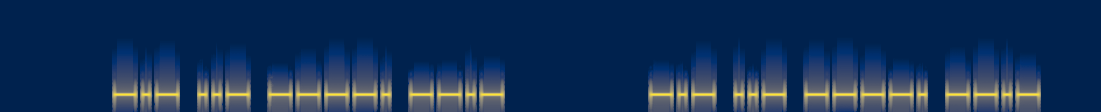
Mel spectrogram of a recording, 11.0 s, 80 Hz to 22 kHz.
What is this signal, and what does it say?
Morse code, heard as a keyed tone, about 17 wpm, 700 Hz. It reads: KU9Q KU9Q
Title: USA Call Signs - 4 Characters - Repeated 2x - 17wpm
